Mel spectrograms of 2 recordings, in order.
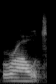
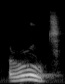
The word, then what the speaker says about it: route: Зверніть увагу на слово route. Воно перекладається як шлях, маршрут, курс та має два варіанти вимови. В британському варіанті це route, а в американському частіше вимовляють route.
